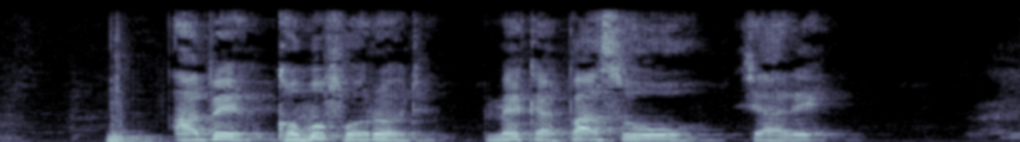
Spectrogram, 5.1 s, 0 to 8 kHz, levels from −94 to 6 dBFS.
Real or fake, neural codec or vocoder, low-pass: fake; vocoder, 22.05 kHz, 80 mel bands, Vocos; 7.2 kHz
